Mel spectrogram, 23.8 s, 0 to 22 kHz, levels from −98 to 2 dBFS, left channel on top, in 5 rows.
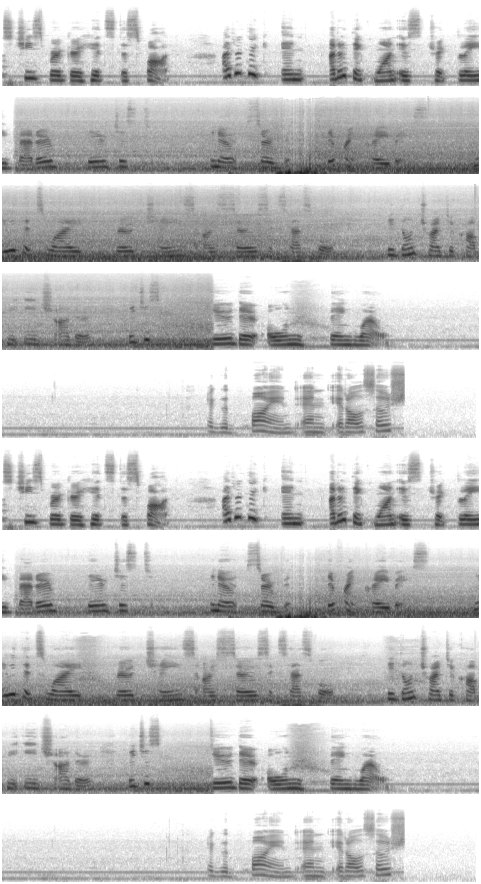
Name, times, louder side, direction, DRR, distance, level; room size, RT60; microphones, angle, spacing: voice 1, 0.0-1.7 2.2-5.3 5.6-6.1 6.8-7.7 8.0-9.0 9.5-10.3 10.7-12.9 13.4-15.2 15.6-15.9 16.4-18.2, right 1 dB, 5° right, 0.6 m, -25 dB
sound 1, 4.9-16.4, left 3 dB, 45° left, 0.5 m, -27 dB
sound 2, 8.8-8.9 9.5-9.6 10.2-10.7 13.3-13.9 17.1-17.8 20.7-20.9, right 2 dB, 35° right, 4.7 m, -47 dB
voice 2, 21.1-23.1, left 3 dB, 25° left, 1.5 m, -38 dB
open air
head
